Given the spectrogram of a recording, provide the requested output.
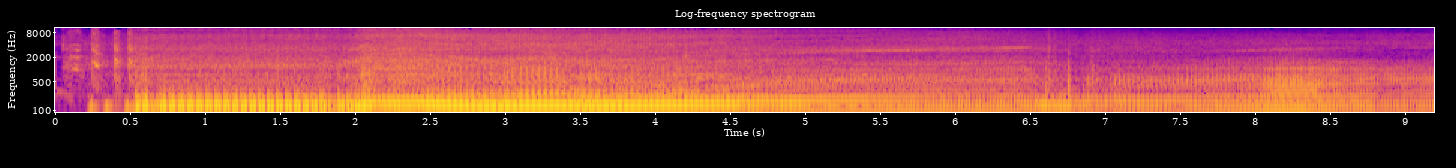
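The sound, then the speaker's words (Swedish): A loud motorcycle engine roars and revs on mountain roads, its pitch climbing and falling as it accelerates, then settles into a steadier, slightly quieter drone before a final small rev. “Så att, eh, jag är väldigt nöjd, haft en riktigt bra dag på riktigt härliga bergsvägar som gjorda för intensiv motorcykelkörning.”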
